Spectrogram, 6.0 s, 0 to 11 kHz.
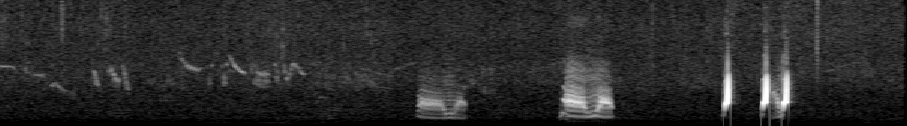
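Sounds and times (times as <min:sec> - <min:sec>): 
common quail calling: 0:02.8 - 0:03.2, 0:03.8 - 0:04.2, 0:04.8 - 0:05.4.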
